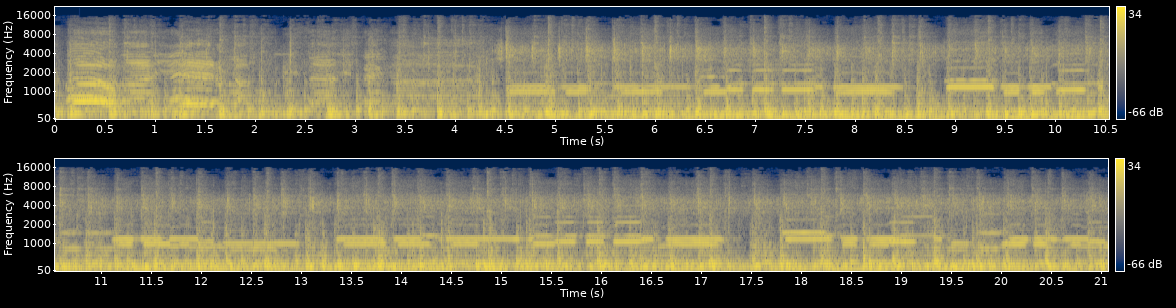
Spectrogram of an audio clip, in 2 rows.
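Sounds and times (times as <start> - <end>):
voices singing: 0.0 - 17.2
steady drum beat: 0.0 - 21.0.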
